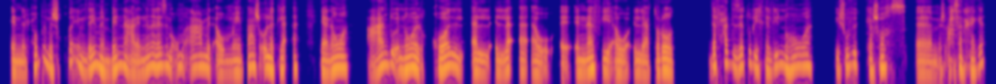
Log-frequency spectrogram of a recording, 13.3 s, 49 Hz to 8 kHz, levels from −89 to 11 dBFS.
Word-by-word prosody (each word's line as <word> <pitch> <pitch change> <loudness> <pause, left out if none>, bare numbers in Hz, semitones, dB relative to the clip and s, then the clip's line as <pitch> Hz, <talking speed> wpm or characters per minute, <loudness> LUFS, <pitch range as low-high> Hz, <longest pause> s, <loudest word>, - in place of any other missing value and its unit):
إن 100 -2 +1
الحب 145 - -3
مش 130 - +3
قائم 165 -8 -2
دايمًا 130 +3 +3
بيننا 125 +9 +1
على 100 -6 0
إن 105 +4 -1
أنا 145 - +2
لازم 150 0 +2
أقوم 140 +2 -5
أعمل 135 0 -1
أو 95 +3 -1
ما 100 +2 -4
ينفعش 140 +8 +1
أقول 135 - +2
لك 120 -2 +2
لأ، 125 - 0 0.4
يعني 110 -1 +2
هو 135 +1 +4 0.3
عنده 160 +3 +2
إن 120 +1 +1
هو 135 +2 +6
يقال 125 +3 +2
ال 105 -4 +2
اللأ 105 +5 +2
أو 100 -3 -2
أ - - -1
النفي 115 +2 +2
أو 100 -1 +1
الأعتراض 105 +2 +2 0.5
ده 145 - +3
في - - -7
حد 175 -3 -2
ذاته 145 +6 -1
بيخليه 130 0 -2
إن 155 -3 -2
هو 145 +4 0 0.3
يشوفك 140 +7 -2
كشخص 130 +4 +2
آآ، 95 -1 -1
مش 100 +4 -7
أحسن 115 +1 -1
حاجة؟ 120 +10 -3
125 Hz, 200 wpm, -21 LUFS, 105-145 Hz, 0.5 s, هو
